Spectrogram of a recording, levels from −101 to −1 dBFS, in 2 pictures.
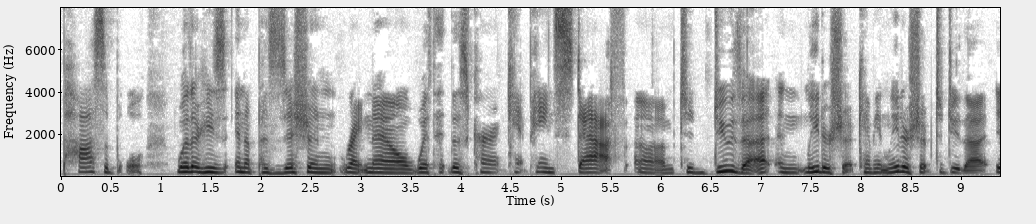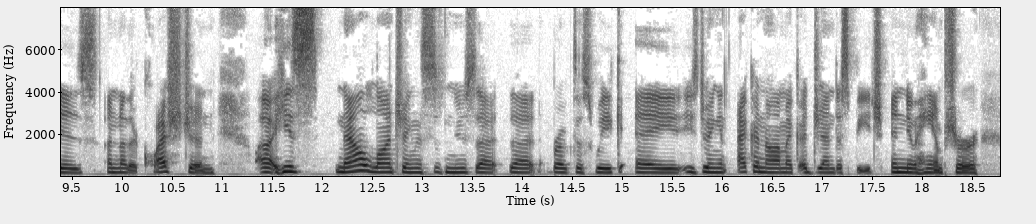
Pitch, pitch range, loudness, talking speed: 200 Hz, 190-215 Hz, -19 LUFS, 155 wpm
